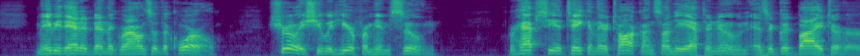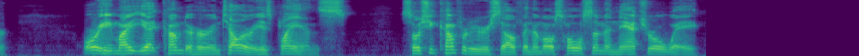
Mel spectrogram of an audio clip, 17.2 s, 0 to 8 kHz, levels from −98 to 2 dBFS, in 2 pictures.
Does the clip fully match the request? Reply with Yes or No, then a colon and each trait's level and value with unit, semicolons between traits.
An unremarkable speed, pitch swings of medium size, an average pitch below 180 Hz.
Yes: average, 190 wpm; average, 3.7 semitones; low, 135 Hz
